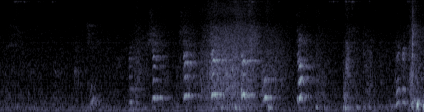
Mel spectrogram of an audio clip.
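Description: A dog giving a string of short, high-pitched barks, about eight in quick succession, starting a couple of seconds in.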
